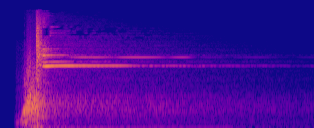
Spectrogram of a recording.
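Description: A single metallic clang, struck once about a quarter second in, then ringing on with a high tone that fades out over about two seconds. It is the sound effect of a logo intro.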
